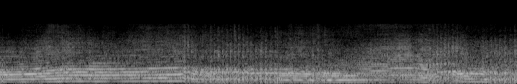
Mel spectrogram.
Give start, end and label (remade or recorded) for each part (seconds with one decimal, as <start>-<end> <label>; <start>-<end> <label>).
0.0-5.2 recorded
